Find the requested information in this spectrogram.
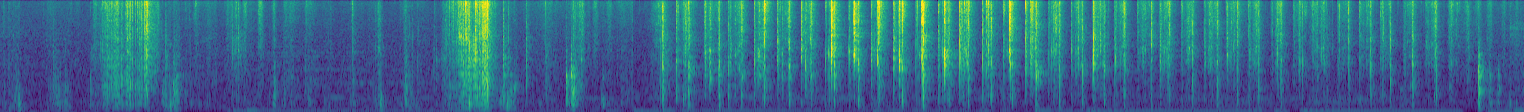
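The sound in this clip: Tarot cards are shuffled by hand. Two louder riffling bursts come early, then a long run of quick, rhythmic card flicks and soft slaps continues at moderate volume.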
